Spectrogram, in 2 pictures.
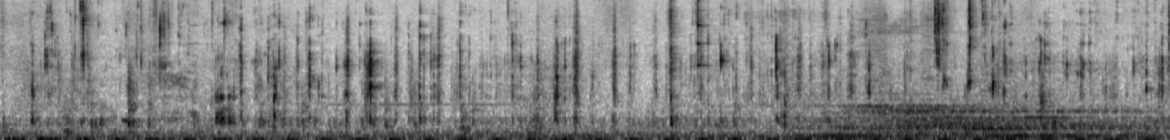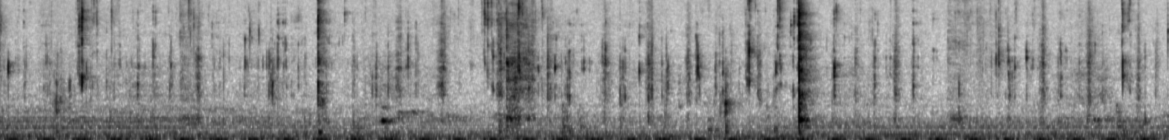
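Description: Close-miked chewing of soft food, meatloaf and mashed potatoes in gravy, with many small wet mouth clicks. A low hum runs for a few seconds about a third of the way in, and one sharp click stands out near the end.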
